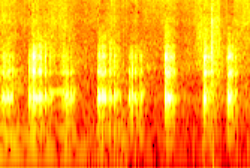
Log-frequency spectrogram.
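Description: A man sobbing in short, repeated gasping cries, several a second, with a low held music chord under the first second that fades out.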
